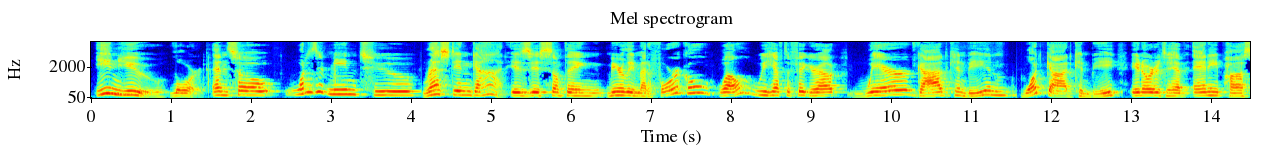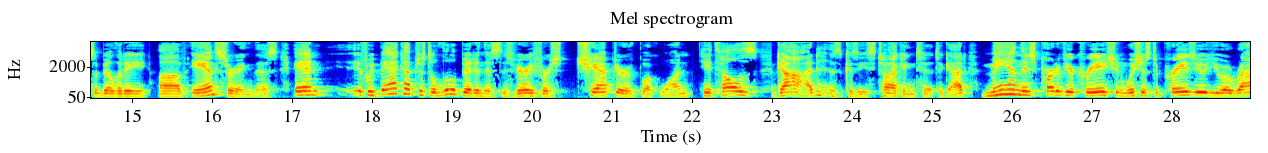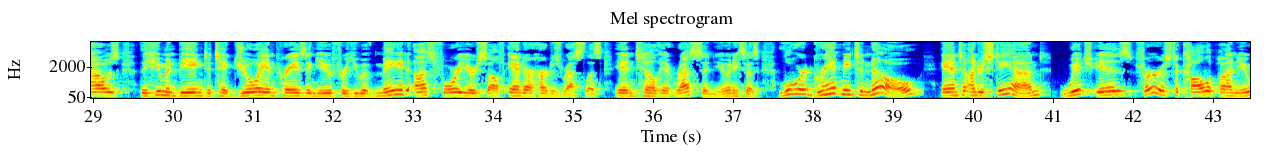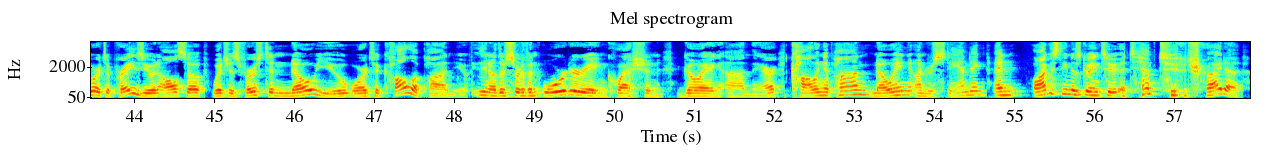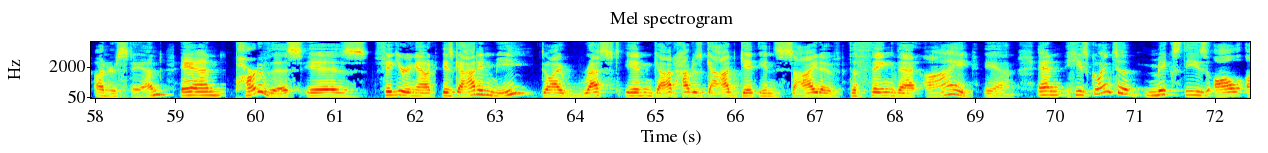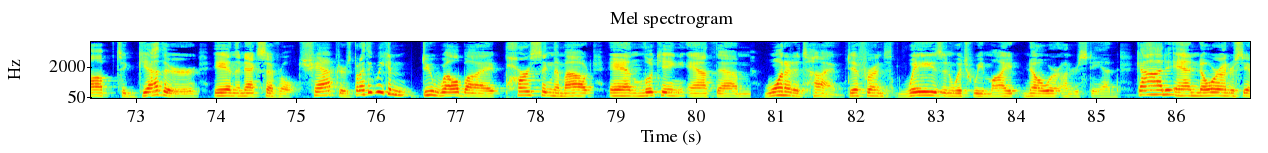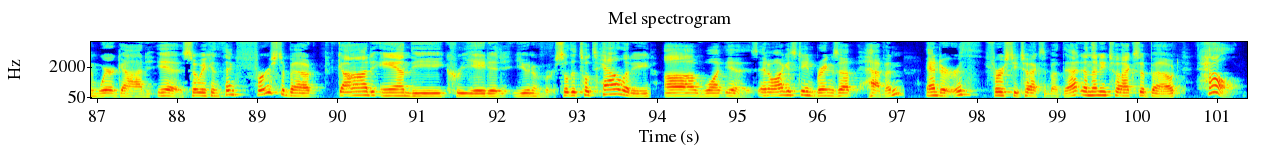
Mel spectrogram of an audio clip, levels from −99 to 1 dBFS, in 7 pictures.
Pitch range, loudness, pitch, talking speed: 150-195 Hz, -20 LUFS, 170 Hz, 165 wpm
